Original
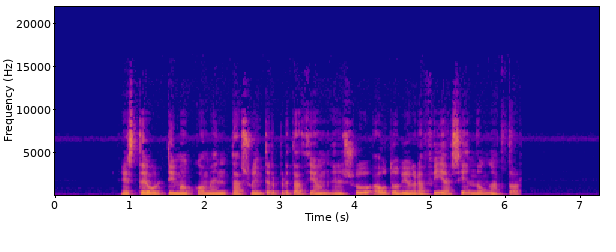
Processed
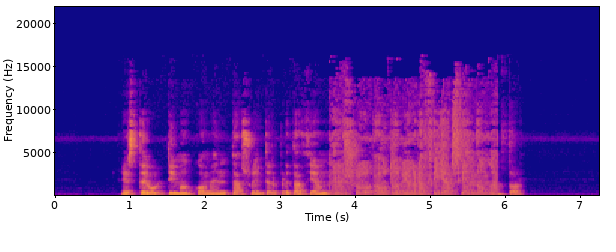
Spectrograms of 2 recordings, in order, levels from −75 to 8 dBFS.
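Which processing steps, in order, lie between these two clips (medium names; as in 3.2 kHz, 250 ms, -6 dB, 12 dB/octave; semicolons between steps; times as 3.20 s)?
gated-style reverb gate 90 ms falling, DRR 2 dB; 3.63–5.89 s: spectrum-flattening compressor 4:1; trim +1.5 dB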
